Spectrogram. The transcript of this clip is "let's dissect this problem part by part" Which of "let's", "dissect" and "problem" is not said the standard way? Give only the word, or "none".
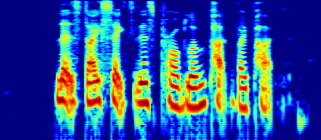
none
